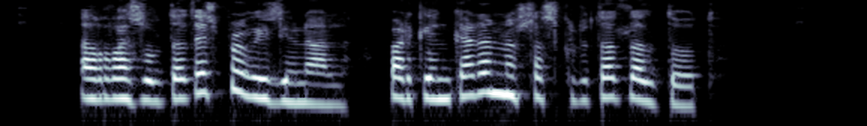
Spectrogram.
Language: Catalan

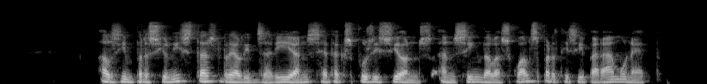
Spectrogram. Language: Catalan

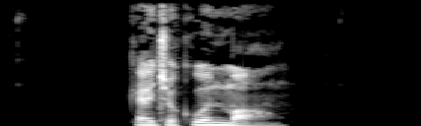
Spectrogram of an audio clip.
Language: Cantonese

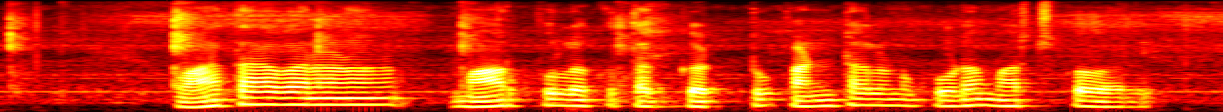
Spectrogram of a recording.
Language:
Telugu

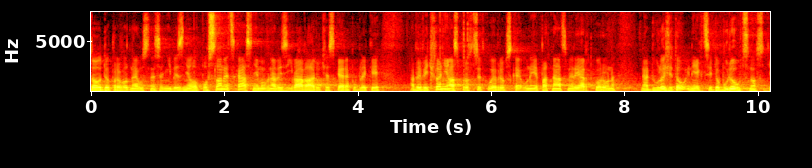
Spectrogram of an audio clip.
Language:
Czech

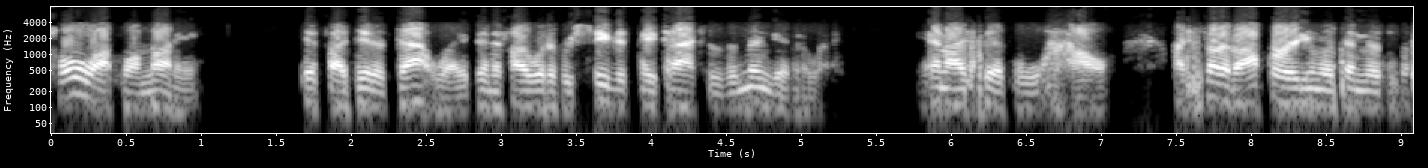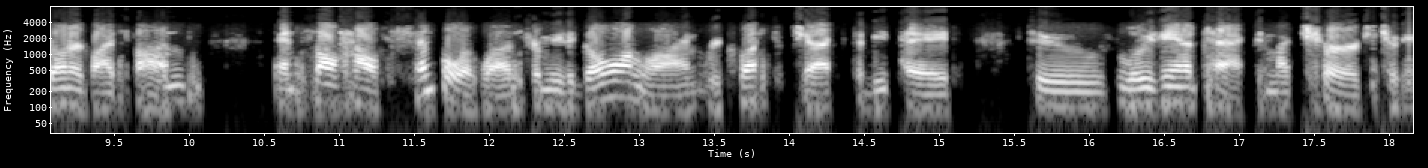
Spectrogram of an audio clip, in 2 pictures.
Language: English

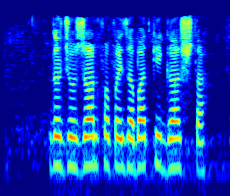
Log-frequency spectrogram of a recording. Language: Pashto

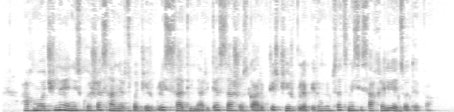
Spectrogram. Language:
Georgian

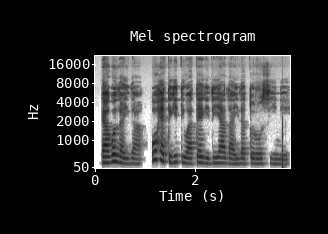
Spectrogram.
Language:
Kikuyu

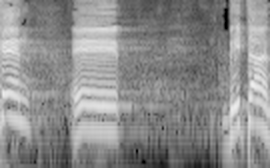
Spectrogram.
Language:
Hebrew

